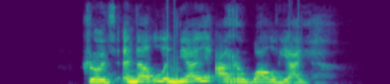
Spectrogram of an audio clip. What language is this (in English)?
Welsh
